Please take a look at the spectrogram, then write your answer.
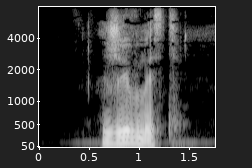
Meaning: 1. small living creatures collectively 2. poultry 3. small cattle; sheep and goats
- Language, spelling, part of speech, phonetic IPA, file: Russian, живность, noun, [ˈʐɨvnəsʲtʲ], Ru-живность.ogg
